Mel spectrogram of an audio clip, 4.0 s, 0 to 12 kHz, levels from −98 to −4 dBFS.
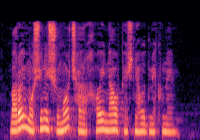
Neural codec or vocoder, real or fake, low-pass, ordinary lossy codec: none; real; 7.2 kHz; AAC, 64 kbps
